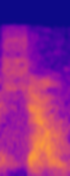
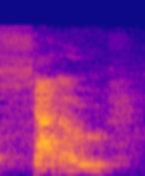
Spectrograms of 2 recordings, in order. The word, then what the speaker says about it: Shao: reflect that so yeah Shao like Shaolin Shao so yeah that's CLE a little name there thank you not everyone manages to pronounce it right I've got shadow shaow shadow um most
